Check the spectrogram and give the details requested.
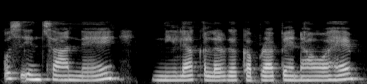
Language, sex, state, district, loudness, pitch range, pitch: Hindi, female, Arunachal Pradesh, Lower Dibang Valley, -16 LUFS, 195-230 Hz, 200 Hz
